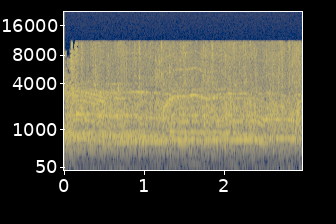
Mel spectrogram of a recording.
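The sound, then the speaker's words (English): Sustained applause and crowd noise from an audience welcoming Green Bay Packers head coach Mike McCarthy onto his show. The clapping is dense and steady at an even loudness throughout. “And, Mike, the ovations get louder every week.”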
